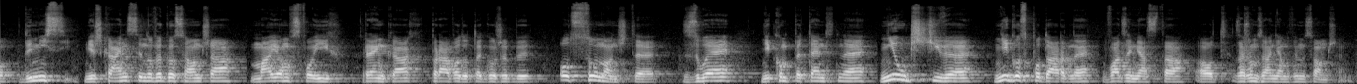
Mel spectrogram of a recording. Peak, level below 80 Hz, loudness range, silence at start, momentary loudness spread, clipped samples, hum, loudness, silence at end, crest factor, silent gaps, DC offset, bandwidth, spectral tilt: 0 dBFS; -58 dBFS; 1 LU; 0 s; 6 LU; under 0.1%; none; -14 LUFS; 0.05 s; 14 dB; none; under 0.1%; 20 kHz; -5.5 dB/octave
